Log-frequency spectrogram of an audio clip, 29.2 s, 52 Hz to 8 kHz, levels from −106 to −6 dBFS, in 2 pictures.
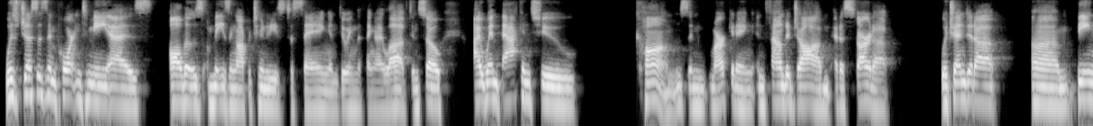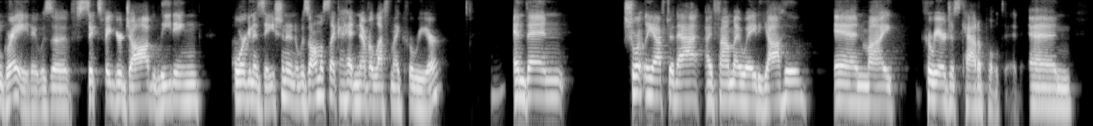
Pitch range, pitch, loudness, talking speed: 120-150 Hz, 130 Hz, -18 LUFS, 155 wpm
